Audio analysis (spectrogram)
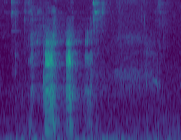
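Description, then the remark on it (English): A dog shakes itself off, its collar tags jingling in a couple of quick metallic bursts before fading to a soft rustle. “Hold on, a dog is shaking.”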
